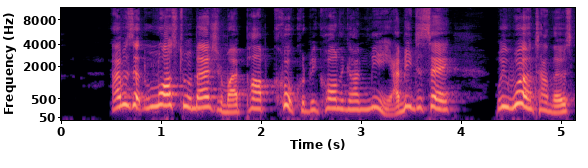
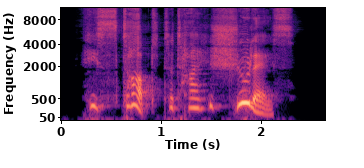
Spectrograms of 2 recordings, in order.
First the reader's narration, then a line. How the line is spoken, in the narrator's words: she cried gaspingly as before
